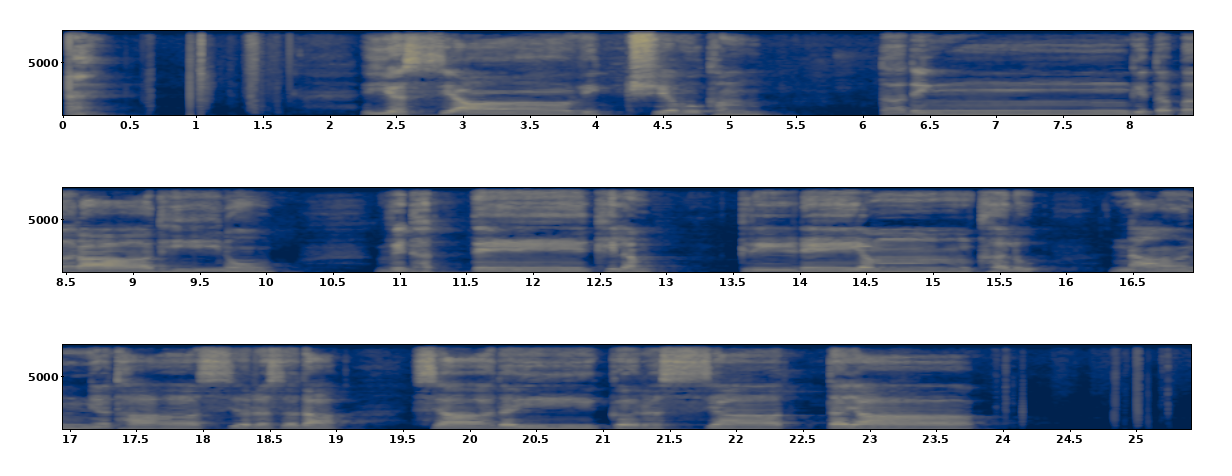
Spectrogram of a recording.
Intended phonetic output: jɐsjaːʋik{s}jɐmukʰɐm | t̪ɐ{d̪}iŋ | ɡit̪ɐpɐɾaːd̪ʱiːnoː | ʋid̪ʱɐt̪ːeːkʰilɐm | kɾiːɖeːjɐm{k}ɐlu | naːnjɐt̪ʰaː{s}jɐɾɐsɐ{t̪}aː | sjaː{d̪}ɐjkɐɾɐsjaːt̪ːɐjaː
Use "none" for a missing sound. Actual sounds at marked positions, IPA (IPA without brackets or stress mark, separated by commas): ʂ, d̪, kʰ, s, d̪, d̪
